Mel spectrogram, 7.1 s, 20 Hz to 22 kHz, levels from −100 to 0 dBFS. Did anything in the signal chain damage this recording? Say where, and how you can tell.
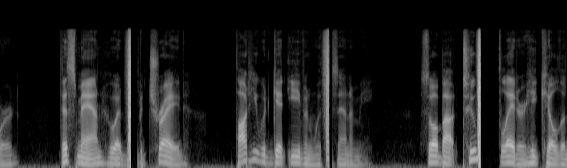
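Yes. Wireless microphone squelch dropouts hit the radio link at 1.56–1.72 s, 4.02–4.16 s and 5.94–6.24 s, with mutes of about 94, 45 and 241 ms. Rising hiss precedes each silence as the FM signal fades, unlike the clean gaps of network packet loss.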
